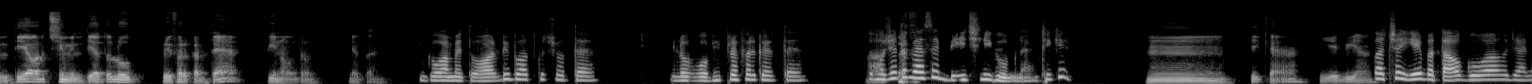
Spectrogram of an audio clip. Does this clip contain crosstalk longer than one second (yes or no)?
no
